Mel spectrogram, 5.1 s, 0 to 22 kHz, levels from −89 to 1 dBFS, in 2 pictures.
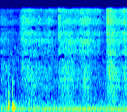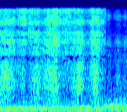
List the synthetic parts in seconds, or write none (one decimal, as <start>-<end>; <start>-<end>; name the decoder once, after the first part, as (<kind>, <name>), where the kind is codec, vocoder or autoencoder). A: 0.0-0.9 (vocoder, BigVGAN v2); 2.8-5.1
